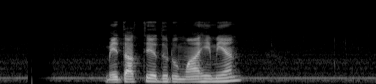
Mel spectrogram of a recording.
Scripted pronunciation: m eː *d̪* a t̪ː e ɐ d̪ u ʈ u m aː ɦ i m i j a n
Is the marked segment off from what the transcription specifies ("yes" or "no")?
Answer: yes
